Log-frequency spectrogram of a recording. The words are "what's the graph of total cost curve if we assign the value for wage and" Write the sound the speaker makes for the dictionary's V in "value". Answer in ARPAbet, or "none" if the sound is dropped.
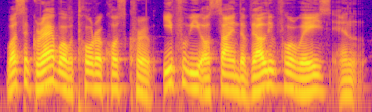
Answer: V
